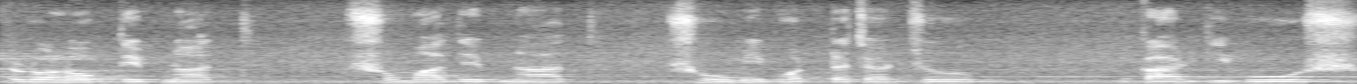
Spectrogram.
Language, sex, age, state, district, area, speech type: Bengali, male, 18-30, West Bengal, Kolkata, urban, spontaneous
